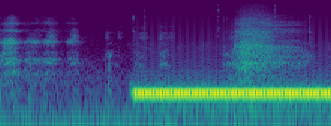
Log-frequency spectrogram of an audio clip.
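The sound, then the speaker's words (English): A telephone dial tone sounds while someone places a call to a woman's husband: a steady, unbroken single tone sets in after a short stretch of low background noise and holds level to the end. “Oh, let's get her back in here. We should talk to Barry, her husband. Let's get Barry on the phone.”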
